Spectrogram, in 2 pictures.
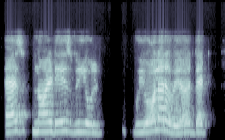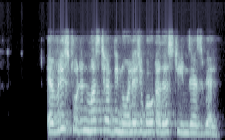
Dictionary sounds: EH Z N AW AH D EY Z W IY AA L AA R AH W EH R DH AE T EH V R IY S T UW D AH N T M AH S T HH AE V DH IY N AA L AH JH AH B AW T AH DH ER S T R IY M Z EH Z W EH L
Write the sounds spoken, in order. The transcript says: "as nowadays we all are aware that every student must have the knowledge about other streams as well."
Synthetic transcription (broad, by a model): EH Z N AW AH D EY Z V IY AA L AA R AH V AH R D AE T EH V R IY S T UW D AH N T M AH S T HH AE V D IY N AA L AH JH AH B AW T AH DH ER S T IY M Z EH Z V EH L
